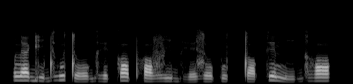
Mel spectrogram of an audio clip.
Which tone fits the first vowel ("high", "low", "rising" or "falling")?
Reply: high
